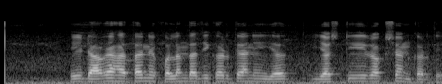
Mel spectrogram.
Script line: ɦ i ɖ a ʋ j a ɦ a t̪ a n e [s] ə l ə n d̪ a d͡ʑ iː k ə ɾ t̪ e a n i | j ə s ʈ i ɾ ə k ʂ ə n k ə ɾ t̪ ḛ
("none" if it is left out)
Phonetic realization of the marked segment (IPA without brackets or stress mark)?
f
